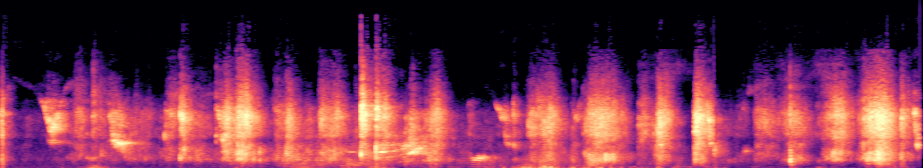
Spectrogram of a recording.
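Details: Hungry baby monkey refused milk by its mother Challina, screaming almost nonstop: harsh, piercing high cries repeated about twice a second, rising and falling in loud bursts.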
